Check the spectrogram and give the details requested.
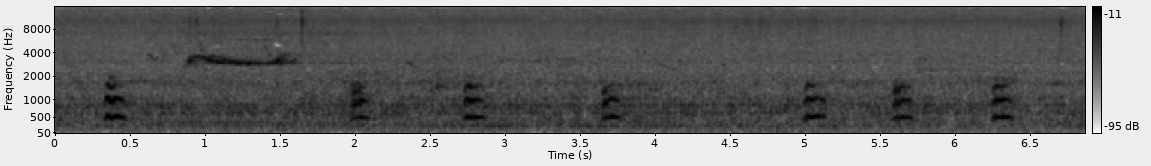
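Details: Broody quail hen with her chicks; short, low clucking notes with a fainter overtone, seven of them in under seven seconds at roughly one-second gaps, over a steady quiet hiss.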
